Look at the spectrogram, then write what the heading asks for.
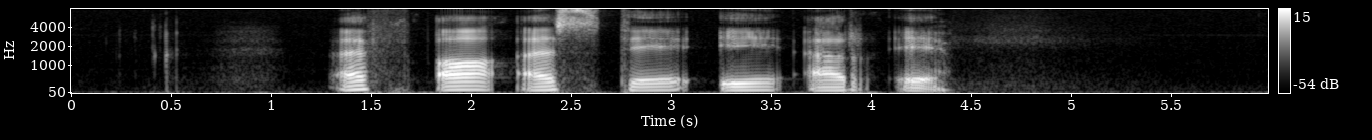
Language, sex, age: Norwegian, male, 39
